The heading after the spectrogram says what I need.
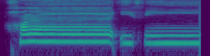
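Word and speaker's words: خائفين: Khaifin. Hamza kasra e, fa ya kasra fi, kha e, fi, and noon sakin because we are pausing.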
